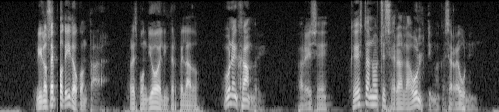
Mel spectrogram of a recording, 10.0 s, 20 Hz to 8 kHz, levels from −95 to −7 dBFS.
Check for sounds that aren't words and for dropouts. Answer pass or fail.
fail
